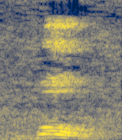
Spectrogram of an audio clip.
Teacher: তারপর বউ একটা শব্দ, এই যে বউ শব্দটা আমরা কেউই কিন্তু যখন বলার সময় আমরা কেউই কিন্তু বউ বলি না, এটা মূলত হওয়া উচিত ছিল এভাবে, এই যে ব যোগ অ যোগ উ, হওয়া উচিত ছিল বউ, কিন্তু এখানে শব্দের শুরুতে যেহেতু অ আছে, এজন্য ওই অটা ও হয়ে গেছে ওকার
